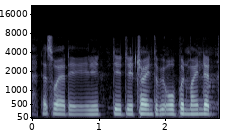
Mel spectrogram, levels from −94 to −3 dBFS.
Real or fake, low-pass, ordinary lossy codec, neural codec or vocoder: real; 7.2 kHz; none; none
